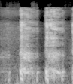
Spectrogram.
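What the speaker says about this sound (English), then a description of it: "I'll try to hold my coughs in." Three quick, breathy coughs in a row, close and fairly loud.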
